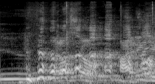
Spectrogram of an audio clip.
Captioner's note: laughing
